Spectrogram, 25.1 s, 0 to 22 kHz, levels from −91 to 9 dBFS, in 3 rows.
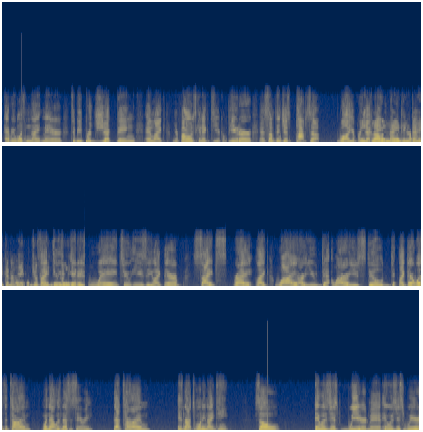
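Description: At 0.38 s there's a jump in the speech, roughly 40 ms gone with no gap. That's likely a dropped buffer (overrun), where samples got overwritten before being read. From 7.58 to 9.74 s an echo leak shows up in three patches (7.58 to 7.96, 8.66 to 8.99 and 9.33 to 9.74 s). A copy of the speech comes back about 400 ms late at nearly full level, likely from a loudspeaker echo the canceller missed. Overlapping that, the speech is suppressed in double talk at 7.60, 7.99 to 8.68, 9.00 to 9.12 and 9.46 to 9.56 s. It dips slightly in places and cuts out deeply, by about 35 dB, around 8.0 to 8.7 s, likely from the canceller ducking everything while both sides overlap. More likely overruns follow as skips at 10.03 s (a big one, about 150 ms lost), 12.84 s (about 40 ms) and 22.06 s (about 100 ms).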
